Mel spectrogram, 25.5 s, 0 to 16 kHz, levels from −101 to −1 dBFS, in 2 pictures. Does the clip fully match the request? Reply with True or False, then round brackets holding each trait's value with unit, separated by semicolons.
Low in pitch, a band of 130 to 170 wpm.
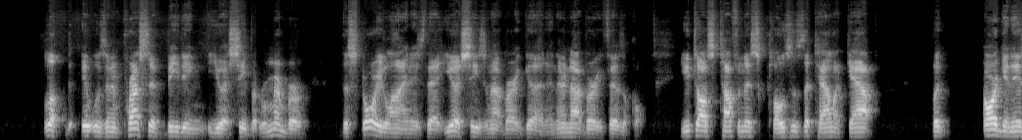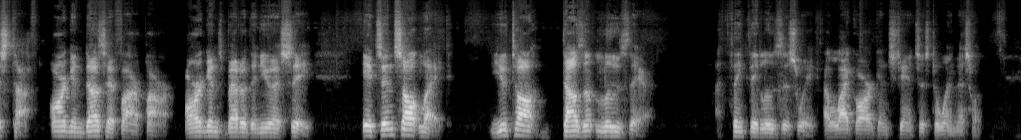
True (125 Hz; 150 wpm)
